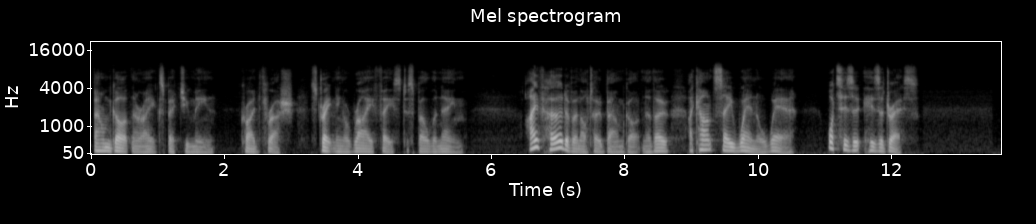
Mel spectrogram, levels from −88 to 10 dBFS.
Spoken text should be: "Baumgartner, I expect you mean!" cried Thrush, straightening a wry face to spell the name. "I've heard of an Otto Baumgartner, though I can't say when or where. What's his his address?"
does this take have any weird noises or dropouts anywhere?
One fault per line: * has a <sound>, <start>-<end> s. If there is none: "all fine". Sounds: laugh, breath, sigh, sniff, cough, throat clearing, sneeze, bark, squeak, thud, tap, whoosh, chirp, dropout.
all fine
